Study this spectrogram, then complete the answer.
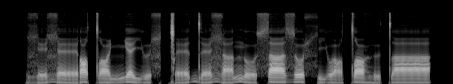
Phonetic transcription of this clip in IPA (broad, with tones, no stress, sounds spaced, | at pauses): ɮ e˩˥ ɮ ɛː˨˩˦ ɾ ʌ˨˩ tˤ u˨˩ ɲ ɛ˦˨ j ɯ˨˩˦ ɬ ǀ ɛː˩˥ d̪ ɛ˩˥ ɮ a˩˥ n̪ o˨˩˦ s aː˦ z o˦˨ ɬ j o˨˩˦ tˤ u˦˨ ɦ ɯ˨˩ t̪ aː˦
